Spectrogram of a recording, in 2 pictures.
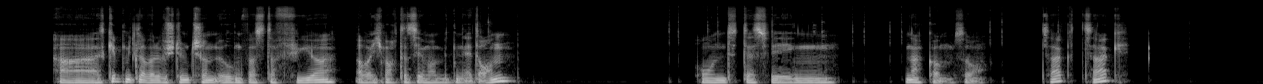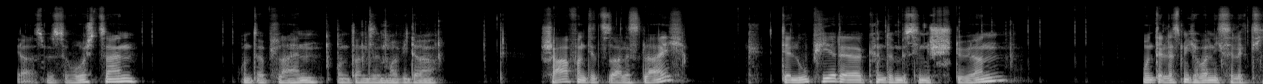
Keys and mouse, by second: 6.7 click, 7.1 click, 7.6 click, 8.1 click, 8.5 click, 8.9 click, 9.9 click, 10.6 click, 11.9-12.9 middle drag, 14.2-14.9 drag, 15.9 Tab, 16.3 ctrl+space, 17.1 shift+click, 17.6 click, 22.2 click, 22.4 click, 22.9 alt+click, 23.4 alt+click, 24.3 click.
